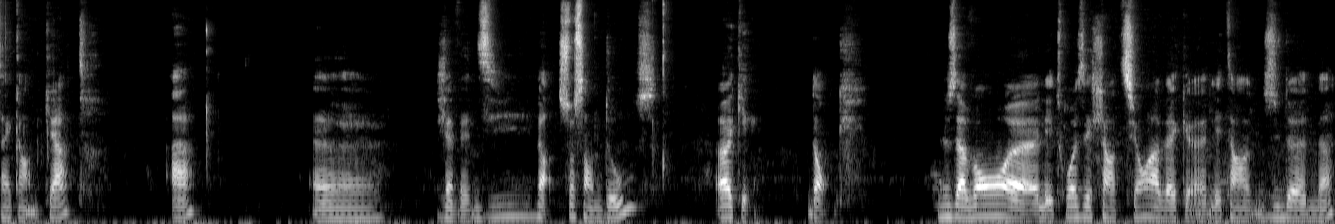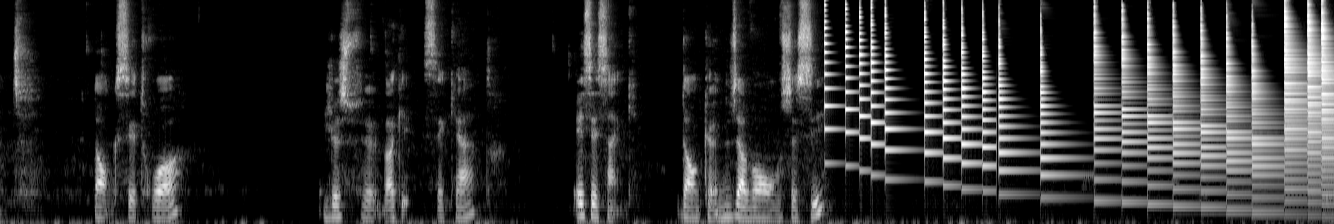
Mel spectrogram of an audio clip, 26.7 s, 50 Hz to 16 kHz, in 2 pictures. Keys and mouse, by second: 2.0 -, 6.4 Return, 14.2 click, 17.0 click, 18.8 click, 21.4-26.6 drag.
